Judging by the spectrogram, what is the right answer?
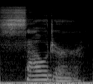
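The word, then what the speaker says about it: Sowder: it turns out that souter which rhymes with chowder if you're wondering how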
